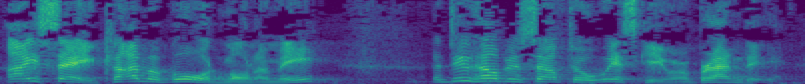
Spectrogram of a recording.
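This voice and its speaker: Male preacher doing a high, plummy toff with a yacht, loud and quick, genteel, tossing in a French phrase. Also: big pitch swings, slightly rough, heavily acted. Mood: jovial. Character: posh upper-class man offering yacht rescue.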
